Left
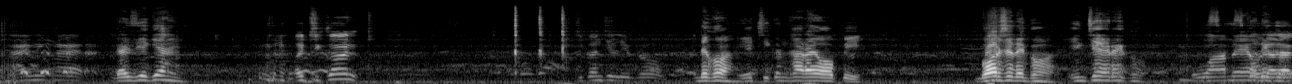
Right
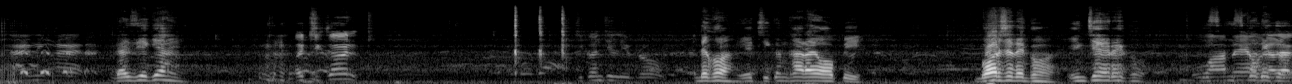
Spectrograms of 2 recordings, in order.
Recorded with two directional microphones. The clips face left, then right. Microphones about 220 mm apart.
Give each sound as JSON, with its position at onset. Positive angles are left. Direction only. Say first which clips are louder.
{"t": 0.2, "sound": "speech", "louder": "left 1 dB", "side_deg": 55}
{"t": 1.1, "sound": "speech", "louder": "even", "side_deg": 10}
{"t": 2.9, "sound": "a man's voice", "louder": "left 7 dB", "side_deg": 55}
{"t": 5.3, "sound": "tick-tock", "louder": "left 2 dB", "side_deg": 15}
{"t": 7.0, "sound": "speech", "louder": "even", "side_deg": 10}
{"t": 9.8, "sound": "speech", "louder": "right 1 dB", "side_deg": 5}
{"t": 12.1, "sound": "speech", "louder": "left 3 dB", "side_deg": 50}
